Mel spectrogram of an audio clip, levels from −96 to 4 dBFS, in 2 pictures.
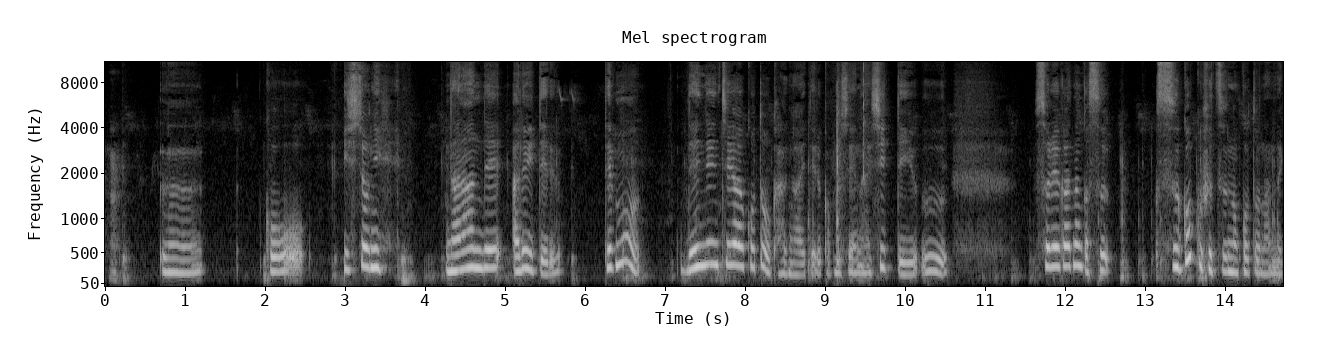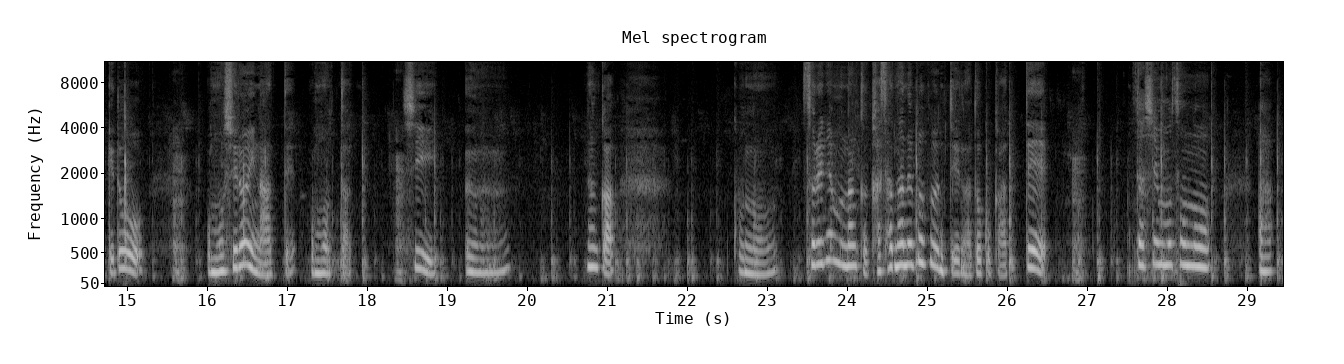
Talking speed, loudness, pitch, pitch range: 210 characters per minute, -28 LUFS, 240 Hz, 200-290 Hz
